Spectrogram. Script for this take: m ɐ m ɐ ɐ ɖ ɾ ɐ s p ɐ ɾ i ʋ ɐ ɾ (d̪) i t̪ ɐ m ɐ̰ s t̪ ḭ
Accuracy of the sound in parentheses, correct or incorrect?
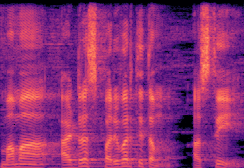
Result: incorrect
